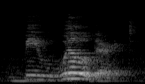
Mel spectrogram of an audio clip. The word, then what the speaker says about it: bewildered: word number 12 bewildered bewildered bewildered the stress is on the second syllable on w bewildered means confused completely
